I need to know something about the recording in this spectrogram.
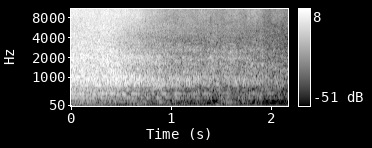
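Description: Hot oil with fried cumin seeds (a tadka) poured into simmering kadhi, sizzling loudly at first and then dying away over the next second or two.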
